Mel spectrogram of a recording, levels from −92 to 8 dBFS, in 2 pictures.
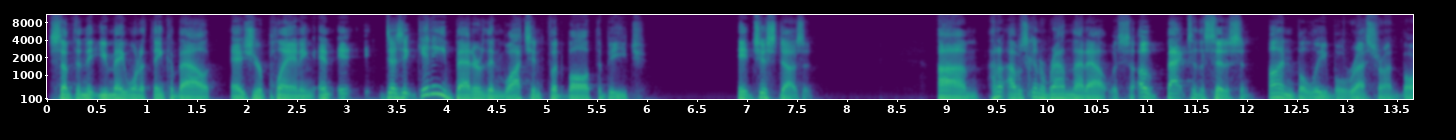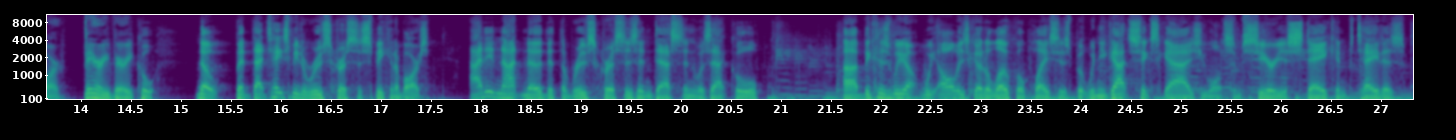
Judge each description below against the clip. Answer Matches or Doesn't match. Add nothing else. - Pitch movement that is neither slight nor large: Doesn't match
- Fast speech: Matches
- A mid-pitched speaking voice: Doesn't match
